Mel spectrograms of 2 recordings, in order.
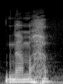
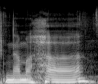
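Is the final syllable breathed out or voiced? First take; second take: breathed; voiced. First: The final syllable is an unvoiced breath out. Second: The final syllable is said with full voice. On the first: The speaker calls it right. "better to turn off the voice and just exhale the remaining breath" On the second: The speaker calls it wrong. "instead of Namaha, which unfortunately is the closest thing we have"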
